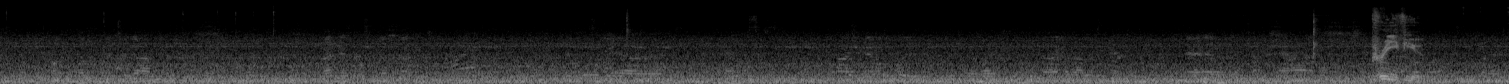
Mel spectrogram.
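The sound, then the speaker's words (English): A Bowling Green 5 Express subway train rumbles on, a constant low roar of wheels and motors that holds steady for the whole stretch. “This is a Bowling Green Metro 5 Express train. The next stop is Wall Street. Stand clear of the closing doors”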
